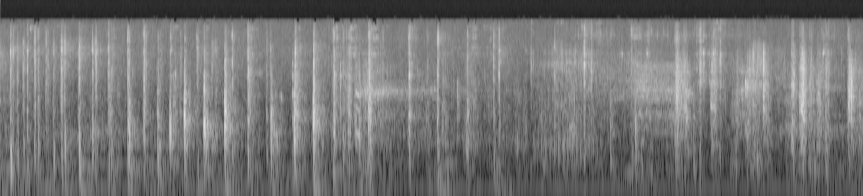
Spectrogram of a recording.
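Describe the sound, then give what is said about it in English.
Horses' hooves clop steadily on a hard floor as several horses are walked into a barn, a busy irregular clatter of many sharp knocks, with a low hum underneath and no talking. “Put our horses in the barn here”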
